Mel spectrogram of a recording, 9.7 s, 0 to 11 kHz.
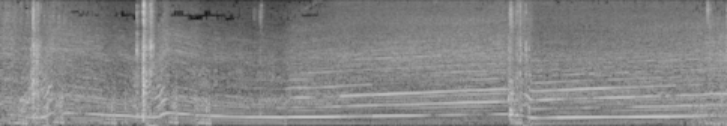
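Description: A Nissan Skyline GT-R R34 in Assetto Corsa, driven on the Nordschleife, climbs steadily in pitch as the engine accelerates, with brief dips and crackles at quick gear shifts. The engine sound is loud and close, with no talking over it.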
